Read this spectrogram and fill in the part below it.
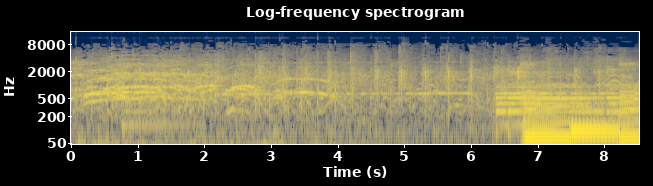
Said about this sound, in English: They were in the UK for a while, so this is their welcome home show. So we need to give them a huge round of applause.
